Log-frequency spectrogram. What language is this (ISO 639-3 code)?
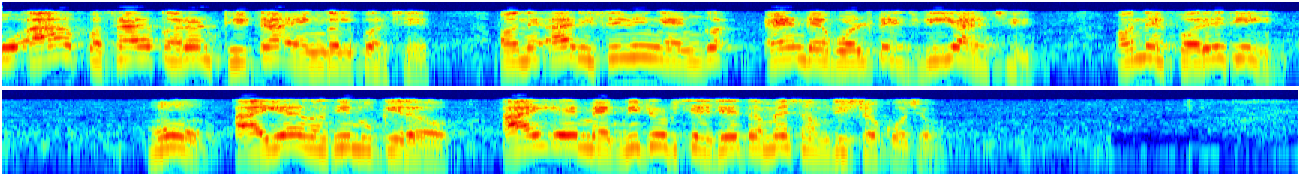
guj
